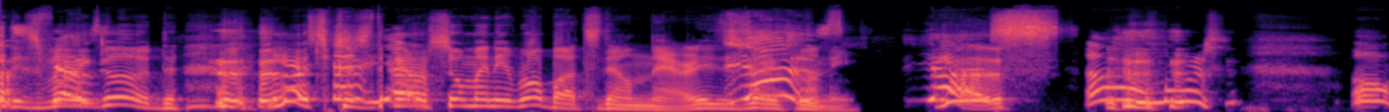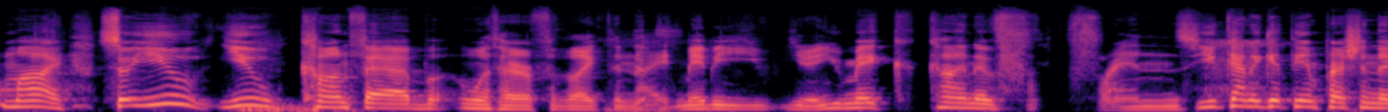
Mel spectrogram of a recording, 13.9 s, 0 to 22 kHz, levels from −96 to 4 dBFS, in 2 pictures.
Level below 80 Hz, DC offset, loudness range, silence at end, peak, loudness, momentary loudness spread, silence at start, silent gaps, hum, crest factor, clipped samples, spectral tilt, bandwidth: -58 dBFS; under 0.1%; 7 LU; 0 s; -4 dBFS; -23 LUFS; 13 LU; 0 s; 12.23-12.27 s; none; 20 dB; under 0.1%; -3.5 dB/octave; 16 kHz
